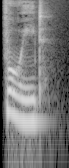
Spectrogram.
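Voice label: "void", British English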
